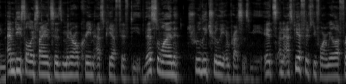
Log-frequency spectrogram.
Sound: none

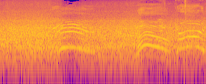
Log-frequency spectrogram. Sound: mum cheers

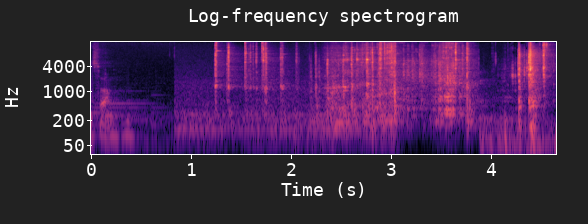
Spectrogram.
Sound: coins dropping

